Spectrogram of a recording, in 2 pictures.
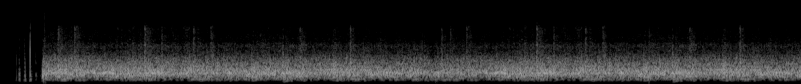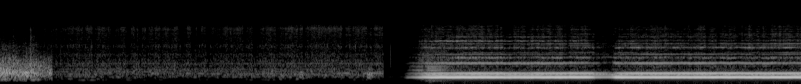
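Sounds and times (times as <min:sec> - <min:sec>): miniature train rumbling clatter: 0:00.4 - 0:11.9.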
